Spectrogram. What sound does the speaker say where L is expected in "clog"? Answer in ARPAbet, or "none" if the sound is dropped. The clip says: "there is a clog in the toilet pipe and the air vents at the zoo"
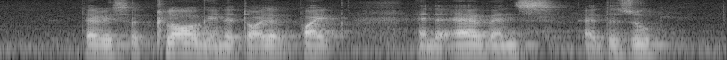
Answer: L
